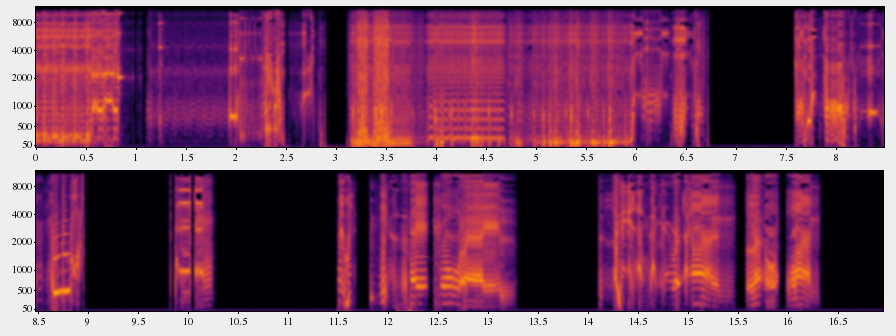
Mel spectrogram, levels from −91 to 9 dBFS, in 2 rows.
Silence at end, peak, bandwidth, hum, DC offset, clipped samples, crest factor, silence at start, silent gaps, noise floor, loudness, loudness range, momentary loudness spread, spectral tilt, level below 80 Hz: 0.65 s; -4 dBFS; 11.5 kHz; none; under 0.1%; under 0.1%; 18 dB; 0 s; none; -81 dBFS; -19 LUFS; 3 LU; 12 LU; -2.5 dB/octave; -44 dBFS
